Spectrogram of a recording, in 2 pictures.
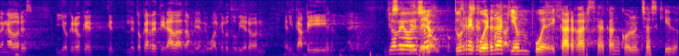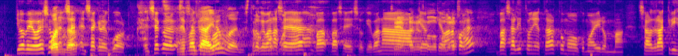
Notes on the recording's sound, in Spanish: El equipo de Conexión Tatooine se reunía una vez más en el auditorio Eutyches del Palau Firal i de Congresos de Tarragona para realizar su segundo podcast presencial con público en directo gracias a la organización Starraco Unlimited.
